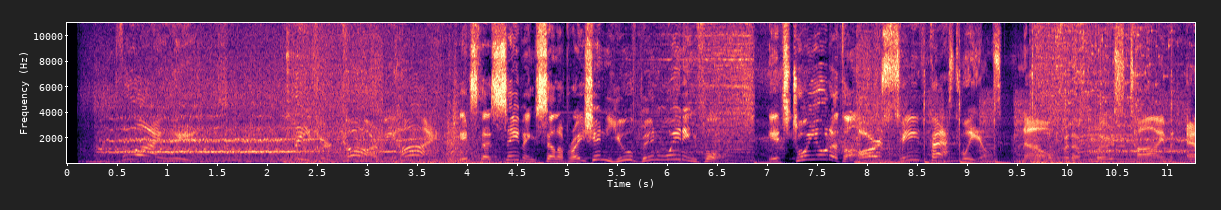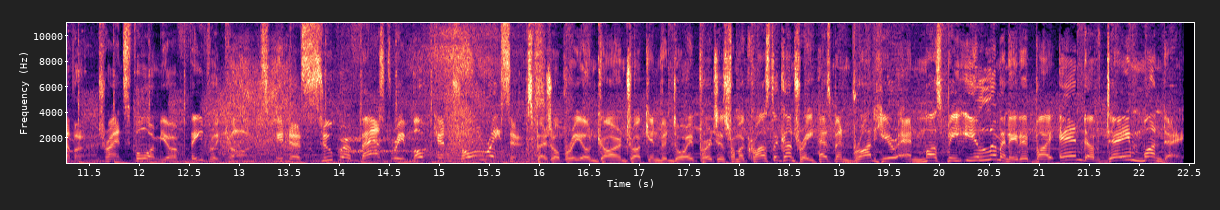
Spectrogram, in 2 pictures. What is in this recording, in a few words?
high energy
